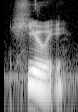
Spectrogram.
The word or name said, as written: Huey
